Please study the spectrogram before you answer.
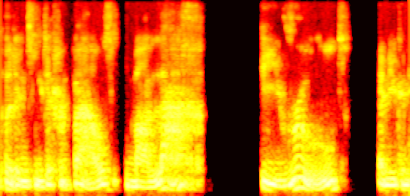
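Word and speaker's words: מָלַךְ: So, melech, king, is accented at the beginning of the word. But if I take the same consonants and put in some different vowels, malach, he ruled, then you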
